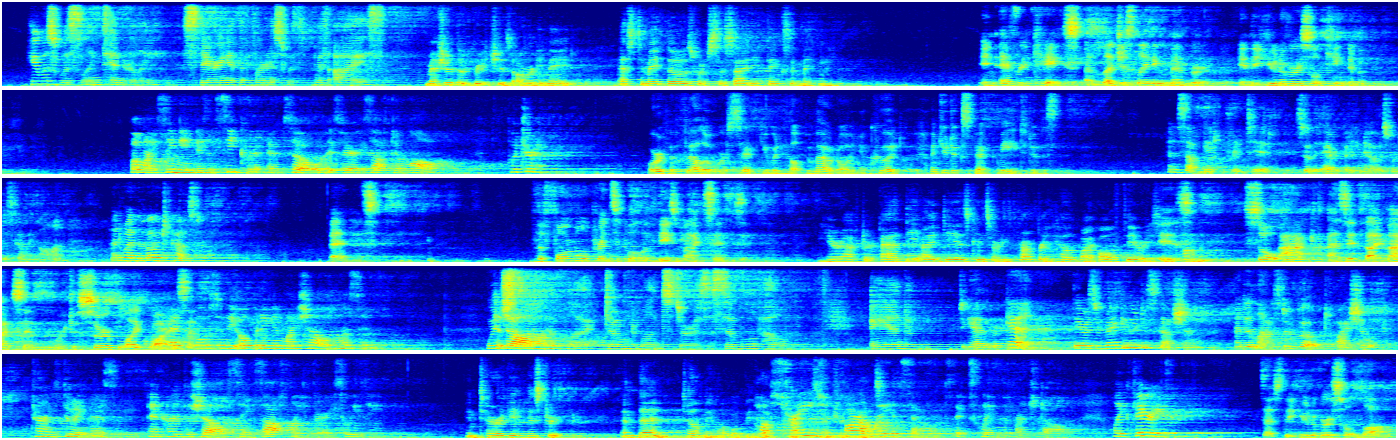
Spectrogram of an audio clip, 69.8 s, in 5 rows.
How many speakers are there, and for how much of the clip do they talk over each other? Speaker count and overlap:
6, about 5%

